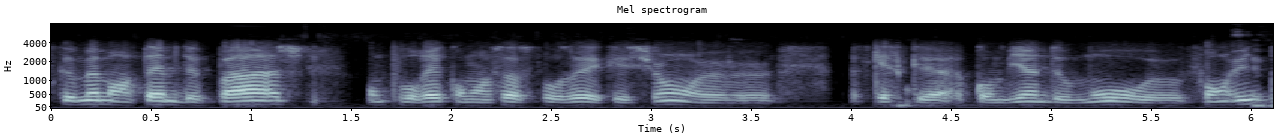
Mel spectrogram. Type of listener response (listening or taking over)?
taking over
